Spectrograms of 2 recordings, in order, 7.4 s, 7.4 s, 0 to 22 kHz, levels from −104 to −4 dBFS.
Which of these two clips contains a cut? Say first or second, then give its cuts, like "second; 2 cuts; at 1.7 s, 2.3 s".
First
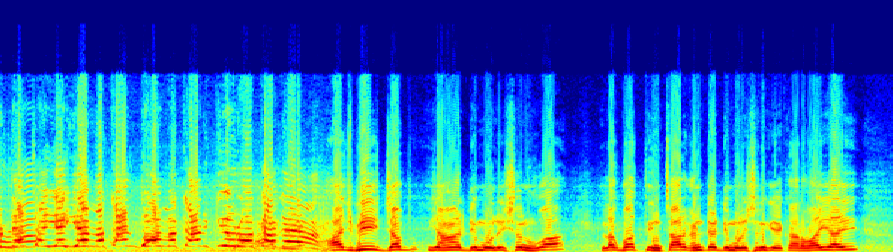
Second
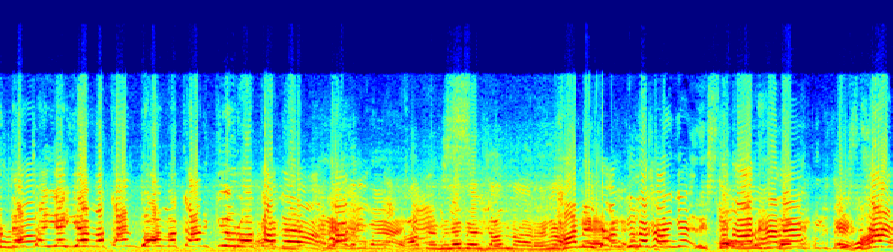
first; 1 cut; at 2.6 s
